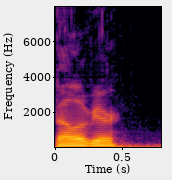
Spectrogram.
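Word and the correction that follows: Beauvillier: No, it's Bevilier. – Bevilier.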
